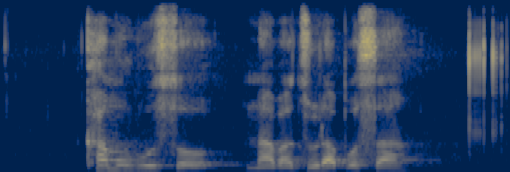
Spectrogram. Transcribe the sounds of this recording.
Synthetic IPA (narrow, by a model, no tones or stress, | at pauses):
kʰamuβusɔnaβad͡zuɺapʼɔsa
